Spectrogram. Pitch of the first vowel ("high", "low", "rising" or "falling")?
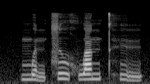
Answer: low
